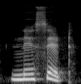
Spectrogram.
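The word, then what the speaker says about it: Knesset: परीक्षा ता नाम हो नेसेट के एन E double S ई टी केटा ने साइलेंट कक जमन देख जीब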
